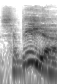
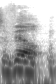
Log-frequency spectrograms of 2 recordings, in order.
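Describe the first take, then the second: First: The name is said with a local Spanish pronunciation. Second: The name is said with an English pronunciation.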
